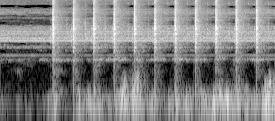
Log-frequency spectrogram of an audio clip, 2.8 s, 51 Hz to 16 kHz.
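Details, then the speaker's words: Ginha HL 3621 shockwave therapy machine at frequency 5, applied with gel and held against the hand, felt as percussion-like pulses: sharp, evenly spaced snapping clicks at about five per second over a steady electrical hum. "there it is I can feel the pulse basically just like striking my hand maybe you can see and you can hear so just what this basically it acts like a percussion"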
